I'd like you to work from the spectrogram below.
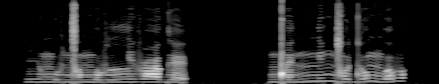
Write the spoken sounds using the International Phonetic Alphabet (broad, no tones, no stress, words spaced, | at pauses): ɦiŋʷevŋ͡ǀʌŋʷʌv lːivʕʌɡɛ | ŋ͡ǃɛnːi ŋ͡ǀodo ŋʷʌv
